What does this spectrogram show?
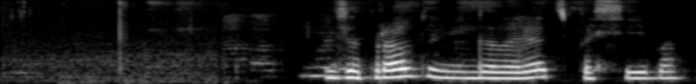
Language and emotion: Russian, neutral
